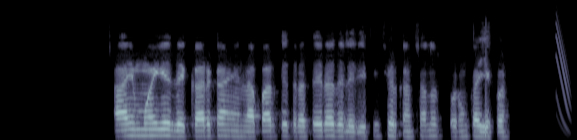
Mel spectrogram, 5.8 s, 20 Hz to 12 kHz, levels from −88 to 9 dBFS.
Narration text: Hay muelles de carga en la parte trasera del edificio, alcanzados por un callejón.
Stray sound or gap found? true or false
true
